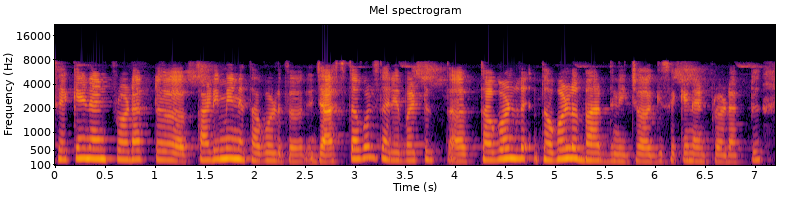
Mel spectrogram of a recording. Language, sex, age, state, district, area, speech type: Kannada, female, 18-30, Karnataka, Udupi, urban, spontaneous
